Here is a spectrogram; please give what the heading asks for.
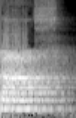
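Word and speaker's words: كاف: দেখুন এটার নাম হলো কাফ কাফ এগুলা হল আলিফ পান হবে কাফ কাফ কাফ এরপরে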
